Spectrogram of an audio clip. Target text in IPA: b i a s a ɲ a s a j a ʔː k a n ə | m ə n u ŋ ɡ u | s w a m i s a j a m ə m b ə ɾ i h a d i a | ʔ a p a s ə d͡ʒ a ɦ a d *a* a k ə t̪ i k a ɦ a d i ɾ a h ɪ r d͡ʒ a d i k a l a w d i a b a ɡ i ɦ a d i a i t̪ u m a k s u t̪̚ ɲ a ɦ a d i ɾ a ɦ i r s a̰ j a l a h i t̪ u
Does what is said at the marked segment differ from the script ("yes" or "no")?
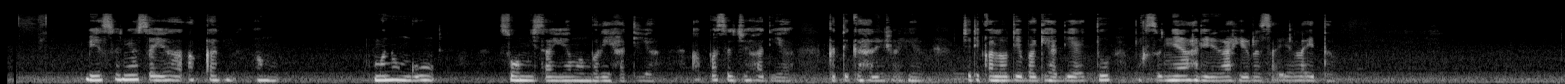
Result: yes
